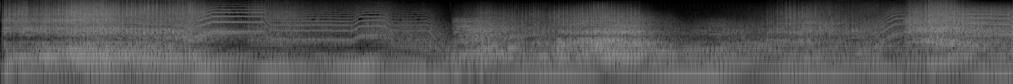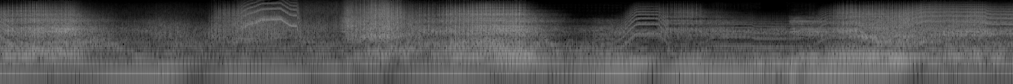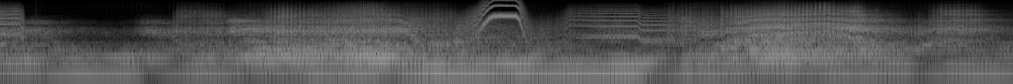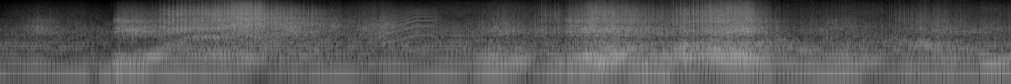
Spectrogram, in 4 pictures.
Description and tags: Terror/Psycho Stereo Ambiance
ambiance, ambient, anxious, atmos, atmosphere, background, creepy, disturbing, fear, haunted, psycho, scary, sinister, soundscape, spooky, terrifying, terror, thrill, unsetteling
